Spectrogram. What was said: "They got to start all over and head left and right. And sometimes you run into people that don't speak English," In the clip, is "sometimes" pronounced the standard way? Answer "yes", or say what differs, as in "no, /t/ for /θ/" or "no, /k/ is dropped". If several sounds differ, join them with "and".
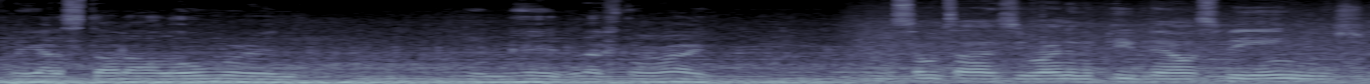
yes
